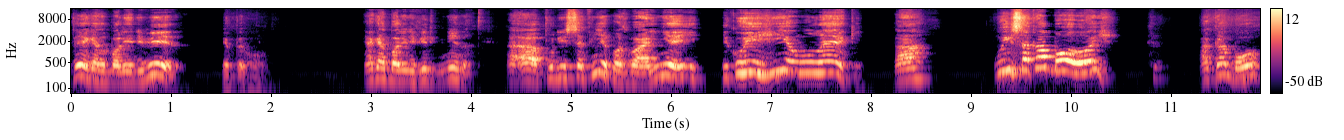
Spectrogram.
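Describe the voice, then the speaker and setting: The volume swings widely and the pitch leaps up and down a great deal. Long pauses come often. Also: man, high pitch for a man, moderate pace. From Brazil, Bahia. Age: 60s. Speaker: online commentator, live streamer. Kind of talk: live stream monologue. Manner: casual, conversational.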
